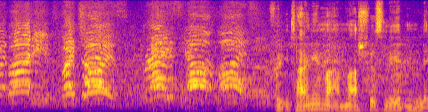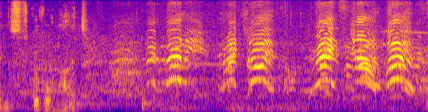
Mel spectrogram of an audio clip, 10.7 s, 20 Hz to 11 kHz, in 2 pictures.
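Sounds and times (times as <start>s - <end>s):
crowd of counter-protesters yelling rhythmic chants at a march in Berlin: 0.0s - 10.6s
speech: 0.9s - 7.4s.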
